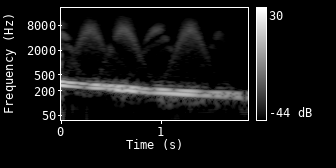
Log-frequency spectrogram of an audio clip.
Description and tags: Power Down
Powering down oscillation
down, laser, motor, electric, machine, power, space, engine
